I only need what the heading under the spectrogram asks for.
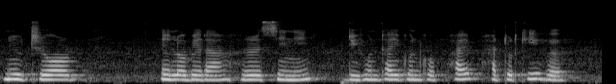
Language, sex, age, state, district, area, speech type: Bodo, female, 30-45, Assam, Kokrajhar, rural, read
